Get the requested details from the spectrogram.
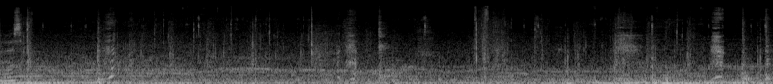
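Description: Hands and feet knock on a metal ladder during a climb.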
